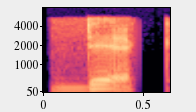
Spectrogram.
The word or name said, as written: dick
